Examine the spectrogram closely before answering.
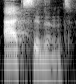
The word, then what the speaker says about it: accident: exactement et voyz accident vous avez accentuation sur la première syllabe accident AC number 13 exactement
